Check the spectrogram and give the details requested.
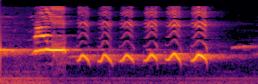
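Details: Masked laughingthrush song played as a training lure: a short rising whistle, then six evenly spaced arched whistled notes repeated about every quarter second, ending with a brief high whistle.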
